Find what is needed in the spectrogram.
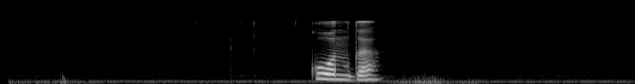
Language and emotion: Russian, neutral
